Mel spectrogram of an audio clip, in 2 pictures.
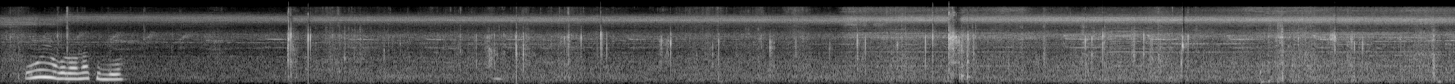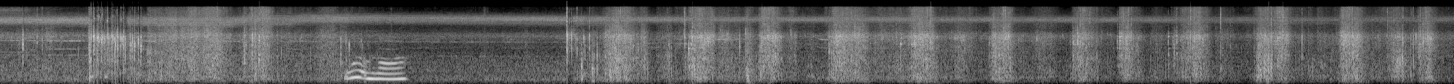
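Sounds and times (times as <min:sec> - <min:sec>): insects droning: 0:00.0 - 0:29.0
rustling scrape: 0:04.9 - 0:18.5.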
